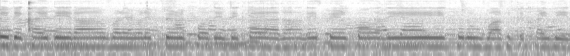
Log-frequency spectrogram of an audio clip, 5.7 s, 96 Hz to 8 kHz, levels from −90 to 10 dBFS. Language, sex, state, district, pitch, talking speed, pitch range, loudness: Hindi, female, Uttar Pradesh, Budaun, 200 Hz, 180 wpm, 200-205 Hz, -40 LUFS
